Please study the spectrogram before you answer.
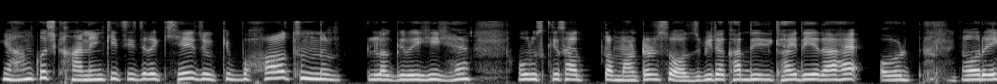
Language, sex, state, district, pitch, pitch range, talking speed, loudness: Hindi, female, Uttar Pradesh, Hamirpur, 230 Hz, 220-245 Hz, 170 wpm, -14 LUFS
